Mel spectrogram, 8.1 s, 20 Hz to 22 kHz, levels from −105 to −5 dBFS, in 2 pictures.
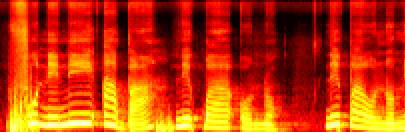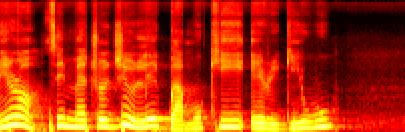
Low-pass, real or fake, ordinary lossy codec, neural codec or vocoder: none; fake; none; autoencoder, 48 kHz, 128 numbers a frame, DAC-VAE, trained on Japanese speech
